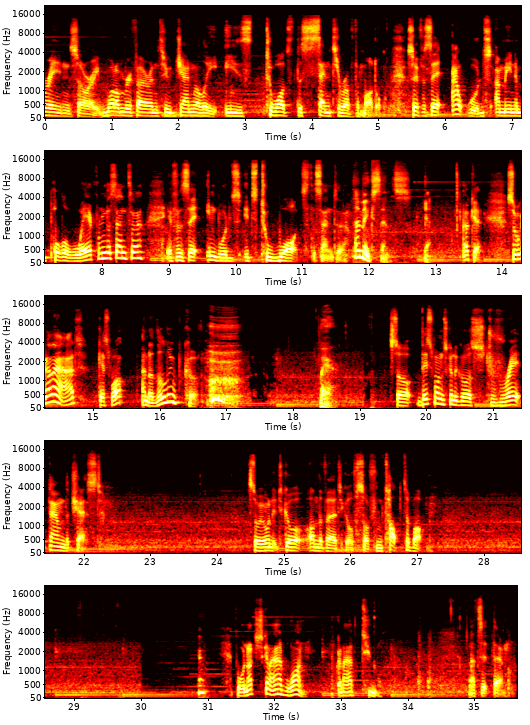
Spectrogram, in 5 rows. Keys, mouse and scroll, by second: 2.1 click, 2.3-17.7 middle drag, 18.1 click, 19.7 ctrl+r, 26.4-27.7 middle drag, 29.6 ctrl+r, 34.9 right click.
